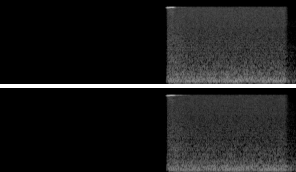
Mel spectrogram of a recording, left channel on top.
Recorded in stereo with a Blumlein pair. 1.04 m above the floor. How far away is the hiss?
About 1.1 m.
